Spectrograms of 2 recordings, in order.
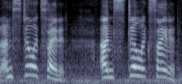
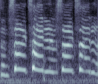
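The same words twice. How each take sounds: First: Said in the usual way. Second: High, loud mock-excited squeal; gushing excitement. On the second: Teacher mimicking herself when she started these vlogs, gushing excitement. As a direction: imitate your giddy earlier self, pitched way up. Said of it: "remember, uh, when I started these vlogs".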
